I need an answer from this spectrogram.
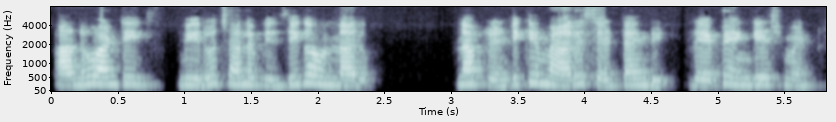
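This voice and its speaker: A woman's voice: on the high side, steady tone, a little fast, close to an everyday voice. A woman voicing a torn young man in an audio story, speaking defensively and pleadingly. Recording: slightly muffled audio.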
